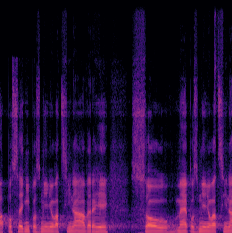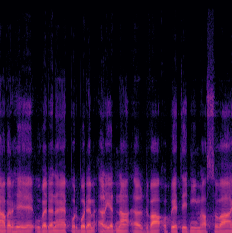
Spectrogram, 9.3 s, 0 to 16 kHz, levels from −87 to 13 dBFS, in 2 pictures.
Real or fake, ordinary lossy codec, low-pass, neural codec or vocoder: fake; Opus, 32 kbps; 14.4 kHz; vocoder, 44.1 kHz, 128 mel bands, Pupu-Vocoder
